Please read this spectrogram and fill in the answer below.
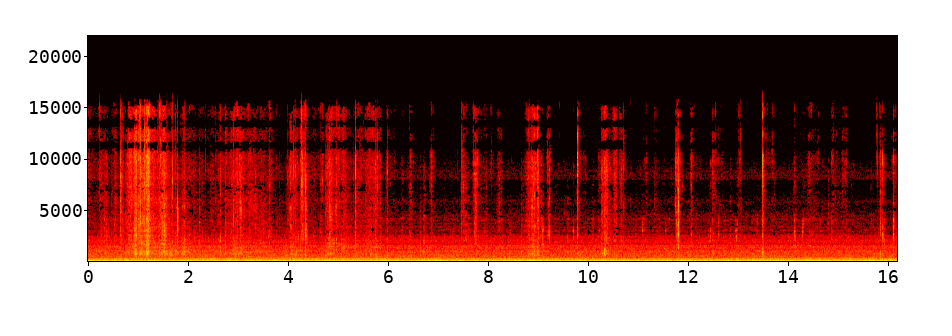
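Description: Biting into and chewing a crispy Popeyes spicy fried chicken sandwich, with scattered crunches and crinkles of its paper wrapper, over a steady low rumble in the car cabin.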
